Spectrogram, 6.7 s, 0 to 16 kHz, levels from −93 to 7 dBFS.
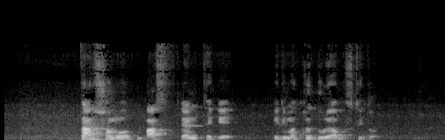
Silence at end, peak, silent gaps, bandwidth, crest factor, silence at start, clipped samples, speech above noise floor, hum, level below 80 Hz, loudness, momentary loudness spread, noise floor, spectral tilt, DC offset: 1.05 s; 0 dBFS; none; 11.5 kHz; 24 dB; 1.2 s; under 0.1%; 38 dB; none; -66 dBFS; -22 LUFS; 22 LU; -60 dBFS; -5.5 dB/octave; under 0.1%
